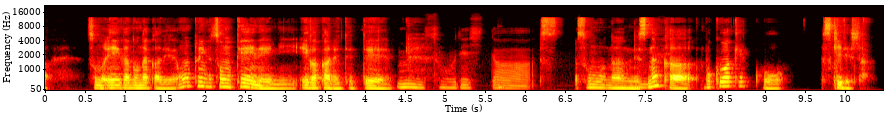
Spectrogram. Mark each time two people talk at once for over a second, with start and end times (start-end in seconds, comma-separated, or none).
none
